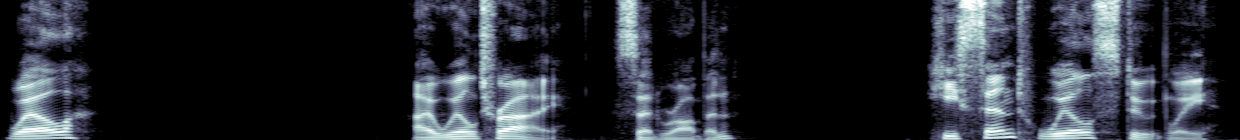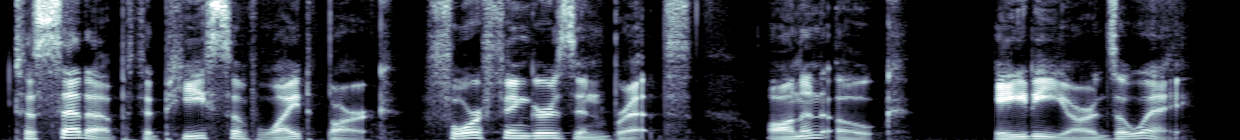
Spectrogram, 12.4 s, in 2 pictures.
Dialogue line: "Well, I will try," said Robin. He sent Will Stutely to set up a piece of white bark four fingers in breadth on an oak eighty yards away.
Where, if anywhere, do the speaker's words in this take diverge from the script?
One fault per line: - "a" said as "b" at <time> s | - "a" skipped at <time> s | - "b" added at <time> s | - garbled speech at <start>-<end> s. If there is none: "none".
- "a" said as "the" at 6.9 s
